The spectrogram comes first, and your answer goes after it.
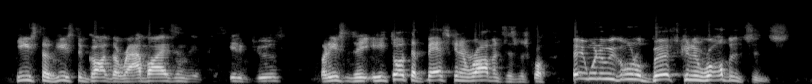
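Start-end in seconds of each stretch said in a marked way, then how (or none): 5.8-7.9 dopey, dim-witted dumb-dog voice, pitched up. Recalling a man who guarded the rabbis, imitating Joe's dumb-dog voice. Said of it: "he talked like the dumb dog".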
